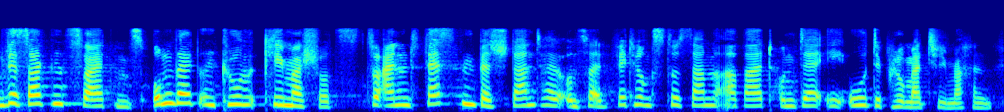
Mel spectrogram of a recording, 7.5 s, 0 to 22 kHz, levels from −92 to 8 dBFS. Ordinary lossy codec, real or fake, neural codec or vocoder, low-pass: none; fake; codec, 16 kHz, 1 kbps, X-Codec, HuBERT features, trained on balanced general audio; none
